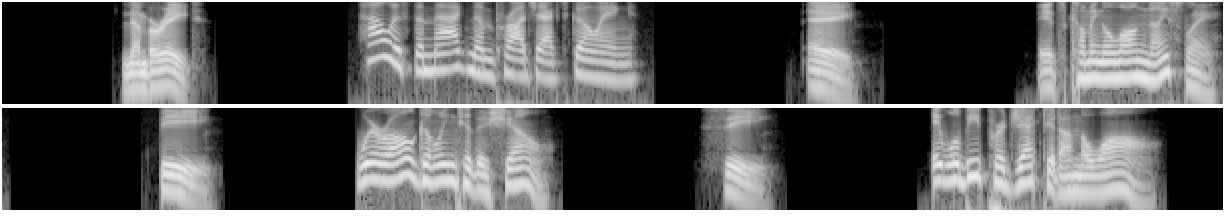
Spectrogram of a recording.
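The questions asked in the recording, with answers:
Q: How is the Magnum project going?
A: A: It's coming along nicely.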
